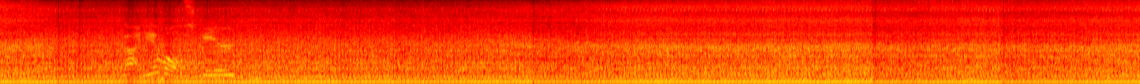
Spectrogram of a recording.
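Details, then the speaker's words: Junkyard mower with a Honda GCV engine; its air filter was oil-soaked and it smoked. Warming up, still needing some choke, it holds a steady, even drone with no misses or knocks while the excess oil burns off and the smoke clears; runs normally. "eventually it'll stop smoking when it heats up it burns all the oil out and eventually it'll stop smoking"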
